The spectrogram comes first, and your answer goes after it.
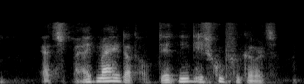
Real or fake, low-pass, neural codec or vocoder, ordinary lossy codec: fake; 7.2 kHz; codec, 16 kHz, 1.1 kbps, Voila-Tokenizer; AAC, 32 kbps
